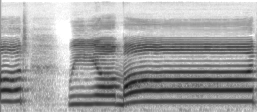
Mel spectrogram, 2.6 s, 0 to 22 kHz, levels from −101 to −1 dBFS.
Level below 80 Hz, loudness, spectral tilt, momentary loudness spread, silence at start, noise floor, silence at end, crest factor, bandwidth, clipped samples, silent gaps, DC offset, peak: -70 dBFS; -16 LUFS; -1 dB/octave; 11 LU; 0 s; -42 dBFS; 0 s; 12 dB; 11.5 kHz; under 0.1%; none; under 0.1%; -4 dBFS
